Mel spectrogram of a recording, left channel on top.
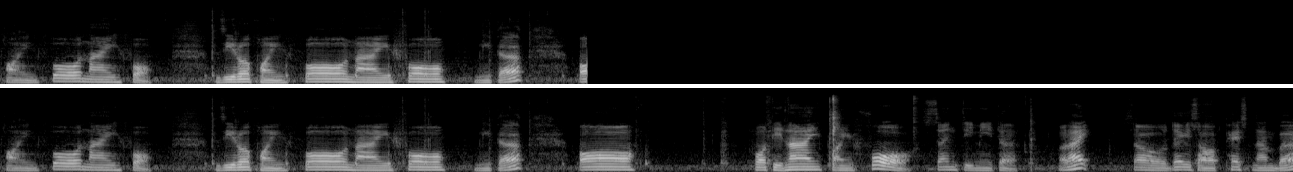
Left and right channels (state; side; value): drops out; left; at 5.9 s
